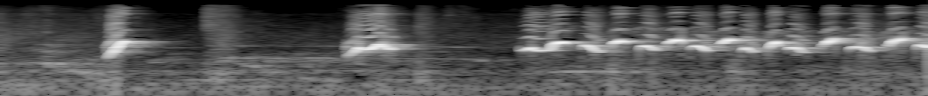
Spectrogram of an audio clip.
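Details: White-rumped shama singing besetan to excite other shamas: two loud rising whistles spaced apart, followed by a steady, rhythmic series of paired upslurred notes repeated about five times a second.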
